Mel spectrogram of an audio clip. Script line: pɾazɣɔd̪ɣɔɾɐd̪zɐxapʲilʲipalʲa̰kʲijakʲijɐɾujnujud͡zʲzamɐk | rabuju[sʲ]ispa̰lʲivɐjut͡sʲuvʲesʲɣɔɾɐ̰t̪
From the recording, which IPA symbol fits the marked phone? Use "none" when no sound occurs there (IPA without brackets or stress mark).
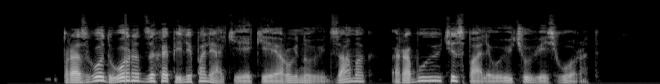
t͡sʲ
